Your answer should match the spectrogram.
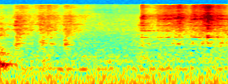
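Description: A wire whisk stirring a creamy pie filling in a glass mixing bowl, heard only as faint soft scrapes and light ticks against the glass.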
